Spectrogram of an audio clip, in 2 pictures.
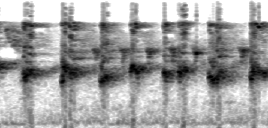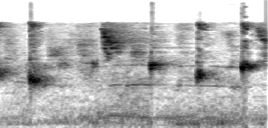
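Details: Yellow-vented bulbul in full rolling song, used as a lure or tutor: a steady rapid series of harsh, bubbly notes, then softer scattered twitters and a faint whistle.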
